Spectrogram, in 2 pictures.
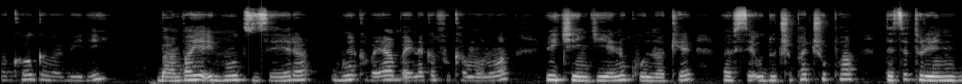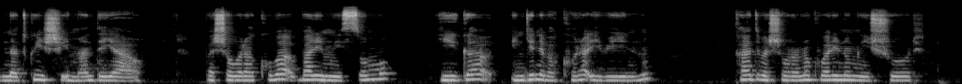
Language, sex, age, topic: Rundi, female, 18-24, education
